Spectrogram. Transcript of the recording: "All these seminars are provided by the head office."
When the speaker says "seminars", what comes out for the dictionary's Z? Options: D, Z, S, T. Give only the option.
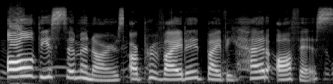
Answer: Z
